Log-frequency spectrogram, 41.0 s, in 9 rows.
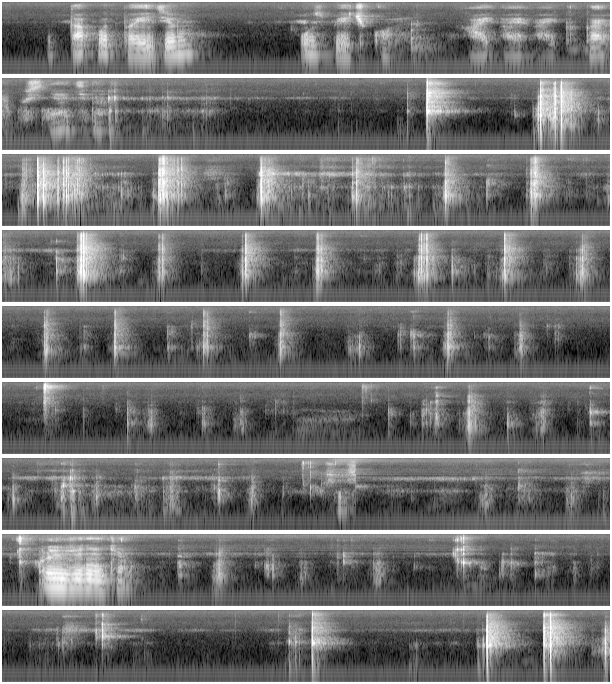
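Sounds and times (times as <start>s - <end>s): person crunching chalk: 8.6s - 15.0s.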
